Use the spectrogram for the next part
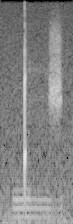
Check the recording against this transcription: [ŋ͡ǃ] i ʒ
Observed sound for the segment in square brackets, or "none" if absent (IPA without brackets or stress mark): ŋ͡ǃ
